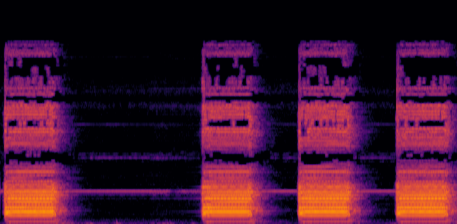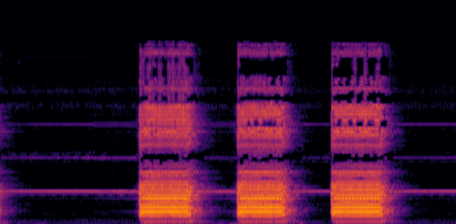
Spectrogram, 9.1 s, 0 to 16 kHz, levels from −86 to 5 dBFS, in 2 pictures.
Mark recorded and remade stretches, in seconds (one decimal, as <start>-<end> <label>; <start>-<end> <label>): 0.0-1.5 recorded; 1.5-2.1 remade; 2.1-5.5 recorded; 5.5-7.3 remade; 7.3-9.1 recorded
